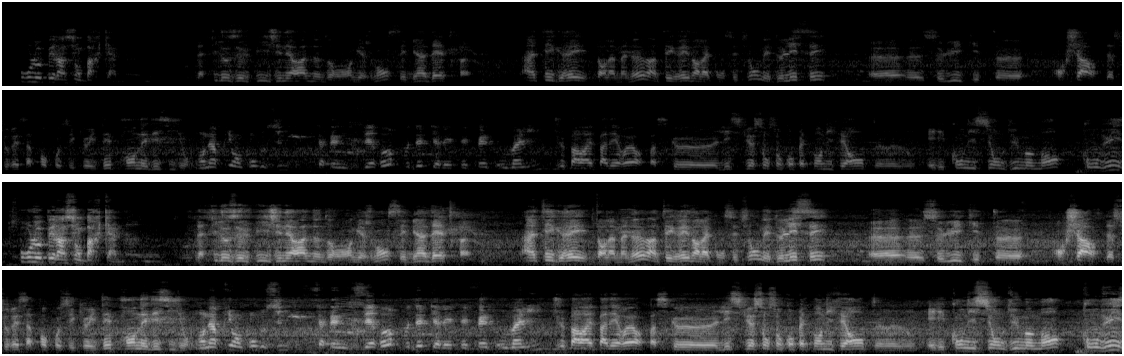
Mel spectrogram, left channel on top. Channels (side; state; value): left; quieter; 20.1 dB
